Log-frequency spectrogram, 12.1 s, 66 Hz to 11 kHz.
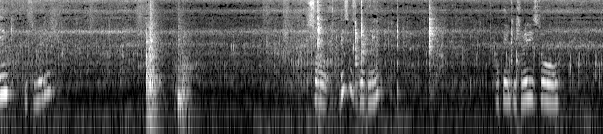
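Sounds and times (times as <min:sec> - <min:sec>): pot of meat simmering: 0:00.0 - 0:12.0.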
